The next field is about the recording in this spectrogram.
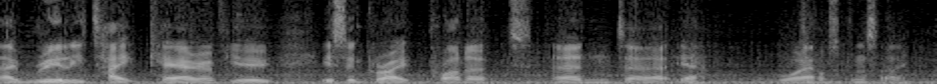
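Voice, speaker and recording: Speaking in a flat monotone at a moderate pace, a man with a fairly low pitch is heard against noticeable background noise. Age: 50s. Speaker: amateur racing driver. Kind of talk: paddock interview. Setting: race paddock. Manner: halting, many fillers.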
